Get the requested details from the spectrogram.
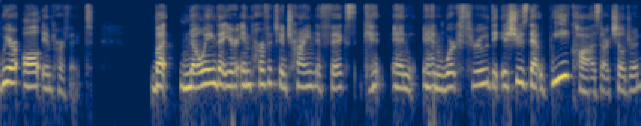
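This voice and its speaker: A woman speaks at a moderate pace with a fairly high pitch. Her tone is dark and mellow. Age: 40s. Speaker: trauma survivor and author. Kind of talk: interview testimony. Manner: emphatic, with repeated words.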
